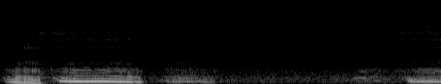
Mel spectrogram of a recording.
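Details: Loud rattling snores, each a rough vibrating breath in, separated by quieter breathing; loud snoring.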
